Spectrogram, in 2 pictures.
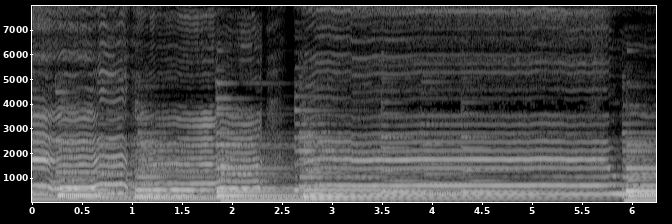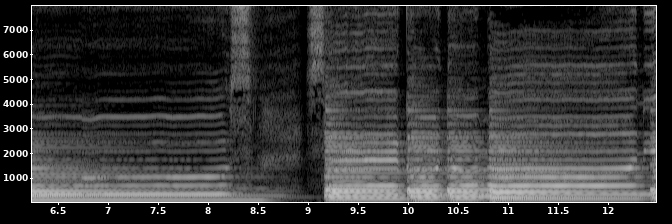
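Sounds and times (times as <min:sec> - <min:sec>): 
alto voice singing: 0:00.0 - 0:12.4.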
